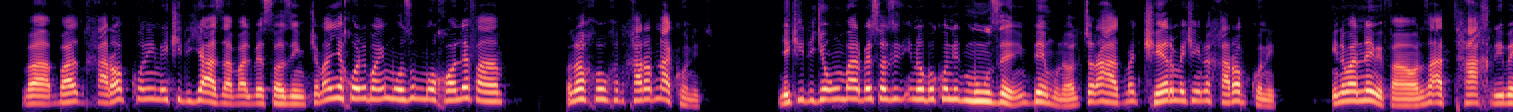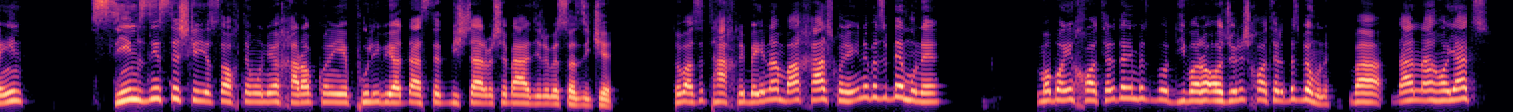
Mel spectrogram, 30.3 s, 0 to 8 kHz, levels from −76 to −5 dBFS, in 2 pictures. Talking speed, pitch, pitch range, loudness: 170 wpm, 200 Hz, 175-230 Hz, -17 LUFS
